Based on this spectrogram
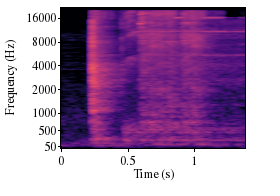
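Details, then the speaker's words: Aftermarket Ace's Killshot EFI install at key-on, after correcting a fuel return line routed to the inlet: a click, then a faint steady whir as the fuel pump primes normally and shuts off. "um go ahead and kick it on pump just kicked on it's running just kicked off"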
